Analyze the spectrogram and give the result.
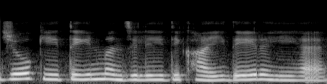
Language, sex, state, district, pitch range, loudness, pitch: Hindi, female, Bihar, Darbhanga, 210-230 Hz, -13 LUFS, 220 Hz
